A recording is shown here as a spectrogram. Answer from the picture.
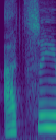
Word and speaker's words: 厚い: video, but now listen carefully to how the pronunciation changes. When you're talking about something thick, you say kore wa atsui mono desu.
